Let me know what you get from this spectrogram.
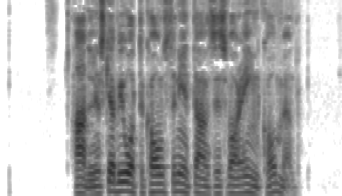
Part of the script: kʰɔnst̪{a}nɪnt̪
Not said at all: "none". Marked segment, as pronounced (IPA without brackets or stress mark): ə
